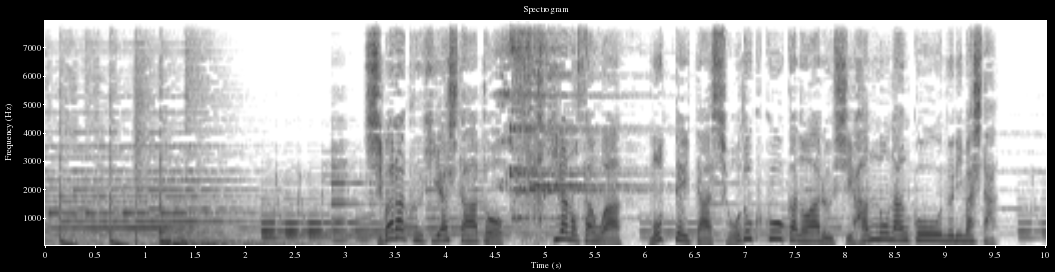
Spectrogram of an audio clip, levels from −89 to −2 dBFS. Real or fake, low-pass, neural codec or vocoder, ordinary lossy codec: real; none; none; none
